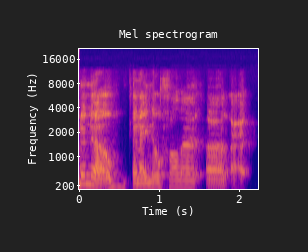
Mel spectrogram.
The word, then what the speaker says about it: Hala: But yeah, actually the way that my name is actually really, pronounced is Hala.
